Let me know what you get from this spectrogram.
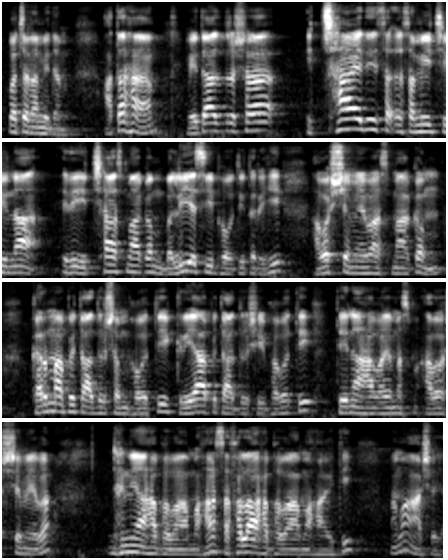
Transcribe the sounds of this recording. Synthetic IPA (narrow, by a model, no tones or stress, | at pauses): ʋɐt͡ʃɐnɐmid̪ɐmɐt̪ɐɦɐeːt̪aːd̪ɾuʂɐ | itːʃʰaːjɐt̪isɐmiːt͡ʃʰinaː | it̪iːtːʃʰaːɐsmaːkɐmbɐlijɐsibʱɐʋɐt̪it̪ɐɾiɦi | ɐʋɐʃjɐmeːʋɐːsmaːkɐm | kɐɾmɐpit̪aːd̪ɾuʂɐmbʱɐʋɐt̪ikɾijaːpit̪aːd̪ɾuʂibʱɐʋɐt̪it̪eːnaːɦɐʋɐjɐmɐsɐʋɐʃjɐmeːʋɐ | d̪ʱɐnjaːɦɐbʱɐʋaːmɐɦɐ̆sɐpʰɐlaːɦɐbʱɐʋaːmɐɦɐit̪i | mɐmɐaːʃɐjɐ̰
